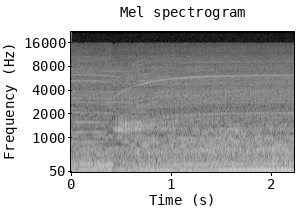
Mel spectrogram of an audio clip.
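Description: Electric drill spinning a brass wire wheel brush against a rusty steel adjustable wrench: a steady motor whir with the scratchy hiss of the wires scrubbing off rust.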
